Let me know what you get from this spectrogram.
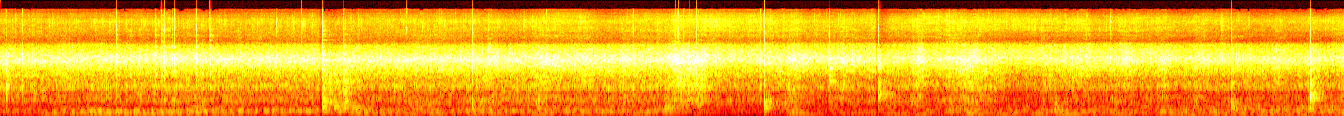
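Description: Chopped vegetables and mashed potato frying in oil in a pan, a steady sizzle, while a spoon stirs them, with a few sharp clicks of the spoon against the pan.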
